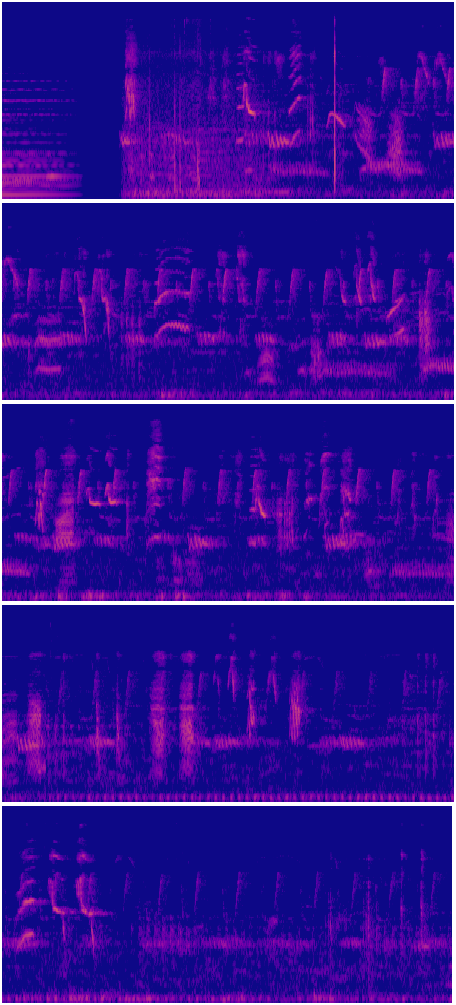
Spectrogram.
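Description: Small birds chirping and calling, many short separate chirps at a faint level. The chirping starts about a second in, after a lingering musical note dies away.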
